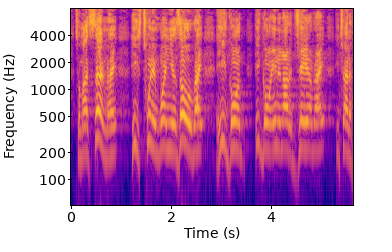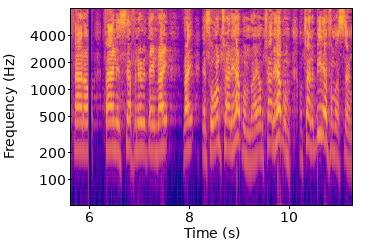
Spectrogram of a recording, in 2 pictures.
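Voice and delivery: loud, fired-up testimony; fired-up telling. Real, not acted. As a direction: belt it out to the room. Building the story about his son.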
